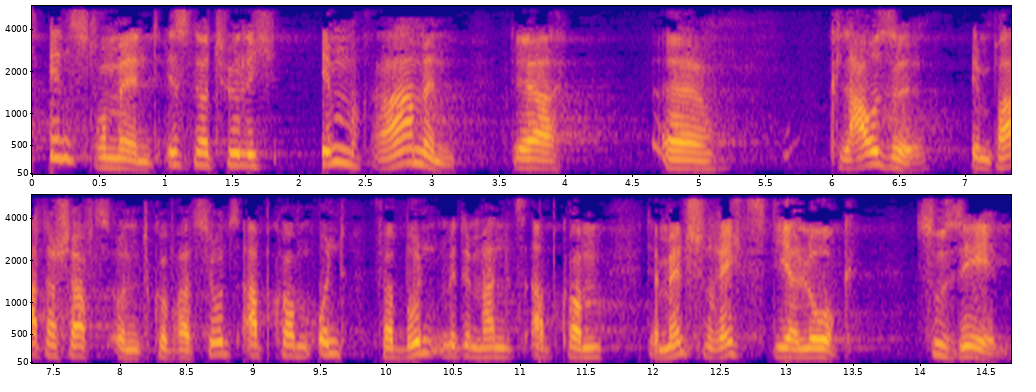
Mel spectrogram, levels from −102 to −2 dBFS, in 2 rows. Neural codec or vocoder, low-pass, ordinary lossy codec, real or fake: none; 5.4 kHz; none; real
